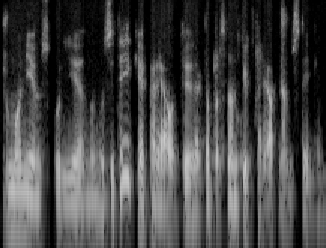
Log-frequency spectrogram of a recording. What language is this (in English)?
Lithuanian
